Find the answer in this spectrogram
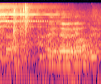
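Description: A person's voice without clear words, with a high ringing tone fading out in the first half-second.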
